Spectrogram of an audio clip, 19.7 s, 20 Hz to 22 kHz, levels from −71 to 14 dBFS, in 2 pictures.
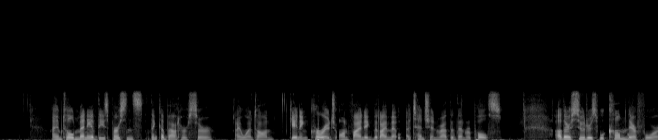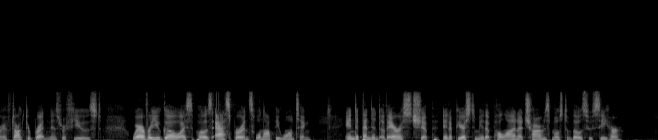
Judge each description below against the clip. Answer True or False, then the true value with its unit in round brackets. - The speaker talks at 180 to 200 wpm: True (190 wpm)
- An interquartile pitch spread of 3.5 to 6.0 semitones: True (4.4 semitones)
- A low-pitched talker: False (185 Hz)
